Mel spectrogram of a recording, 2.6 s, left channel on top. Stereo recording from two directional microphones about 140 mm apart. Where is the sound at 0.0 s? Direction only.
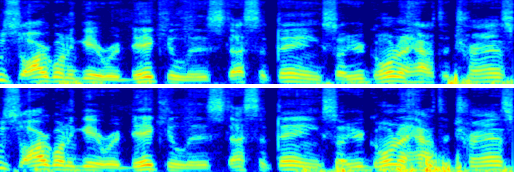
25° right (ahead or behind).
